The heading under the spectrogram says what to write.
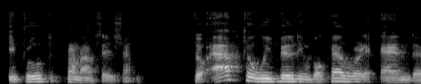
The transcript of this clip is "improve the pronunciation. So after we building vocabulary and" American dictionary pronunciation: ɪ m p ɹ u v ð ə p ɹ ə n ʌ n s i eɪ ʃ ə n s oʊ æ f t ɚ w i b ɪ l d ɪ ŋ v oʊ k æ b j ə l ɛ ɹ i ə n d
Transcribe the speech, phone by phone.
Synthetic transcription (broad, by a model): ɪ m p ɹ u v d p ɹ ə n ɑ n s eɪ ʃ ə n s oʊ æ f t ɚ w i b ɪ l d ɪ ŋ b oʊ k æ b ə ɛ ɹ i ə n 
